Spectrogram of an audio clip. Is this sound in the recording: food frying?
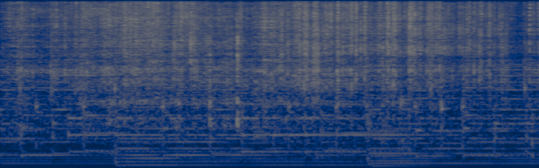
yes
